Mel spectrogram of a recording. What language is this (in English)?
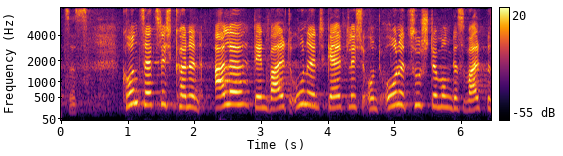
German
